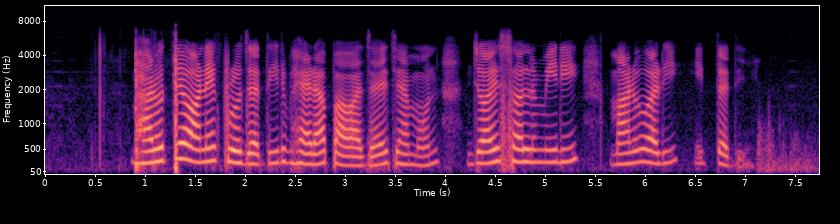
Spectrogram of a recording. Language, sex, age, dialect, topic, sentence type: Bengali, female, 18-24, Standard Colloquial, agriculture, statement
